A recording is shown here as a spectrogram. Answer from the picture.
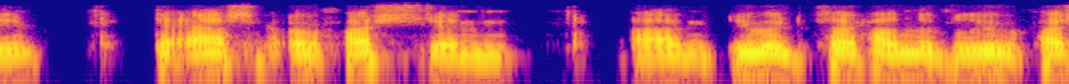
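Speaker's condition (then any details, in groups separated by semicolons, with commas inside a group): Head and neck cancer; severe dysphagia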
